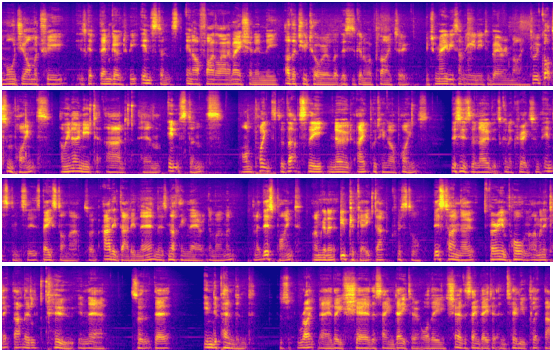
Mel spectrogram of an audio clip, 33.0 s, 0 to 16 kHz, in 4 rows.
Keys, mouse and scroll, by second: 9.6 click, 10.6-12.2 typing, 12.3 click, 12.9-14.0 scroll down 1, 14.4 click, 14.7 click, 21.0 click, 21.5 shift+d, 22.1 click, 22.8-23.7 scroll up 1, 25.4 click.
